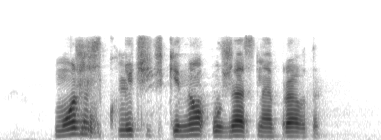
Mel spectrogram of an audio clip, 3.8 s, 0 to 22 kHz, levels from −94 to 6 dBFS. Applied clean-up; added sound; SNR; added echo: neural mask model DeepFilterNet 3.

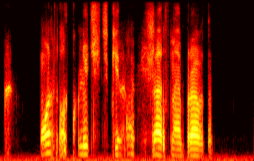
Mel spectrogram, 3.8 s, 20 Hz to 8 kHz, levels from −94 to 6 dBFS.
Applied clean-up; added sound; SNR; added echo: neural diffusion model UNIVERSE++.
